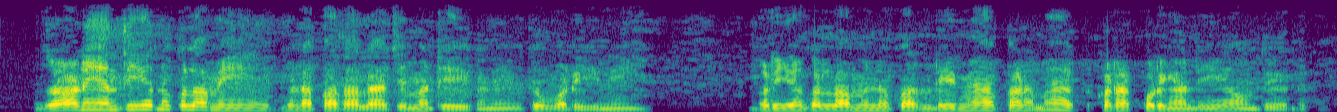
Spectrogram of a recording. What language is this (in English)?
Punjabi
